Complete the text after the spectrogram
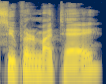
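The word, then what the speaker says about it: Supermartxe: I think it's just super mate, but I might be wrong. It's spelled uh uh like super m a r t x e. Mm, okay, that sounds right then.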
